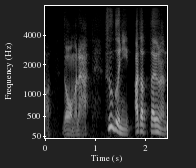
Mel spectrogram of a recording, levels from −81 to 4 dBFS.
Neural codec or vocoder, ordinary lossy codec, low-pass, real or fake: codec, 16 kHz, 0.7 kbps, FocalCodec; none; none; fake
